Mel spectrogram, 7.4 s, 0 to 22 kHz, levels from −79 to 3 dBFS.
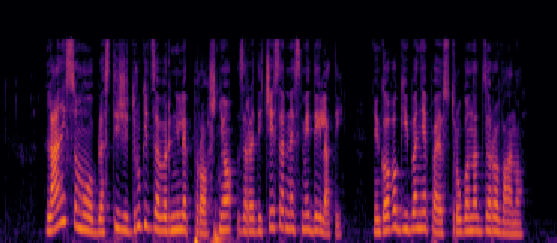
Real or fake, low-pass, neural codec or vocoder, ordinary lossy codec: real; 10.8 kHz; none; MP3, 64 kbps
